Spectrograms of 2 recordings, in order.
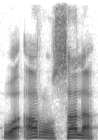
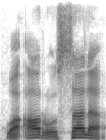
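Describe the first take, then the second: The two takes are said the same way.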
